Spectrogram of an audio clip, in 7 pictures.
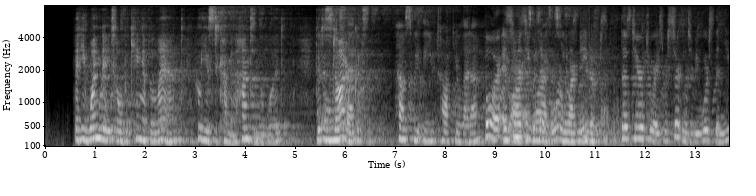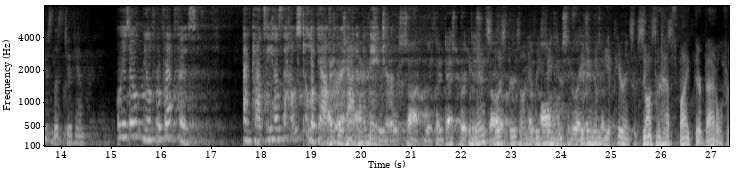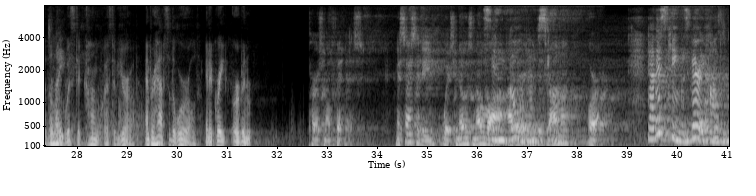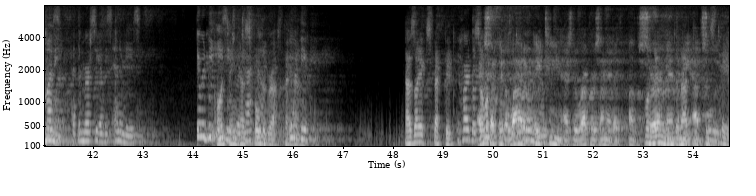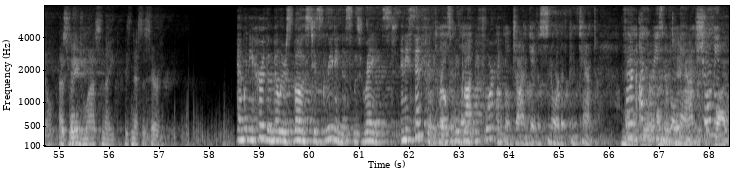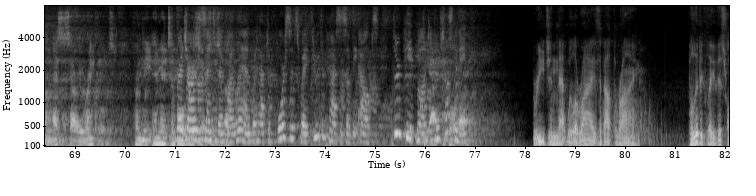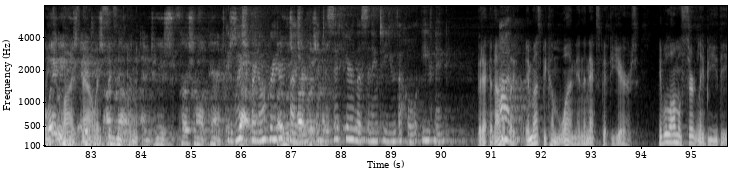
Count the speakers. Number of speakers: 7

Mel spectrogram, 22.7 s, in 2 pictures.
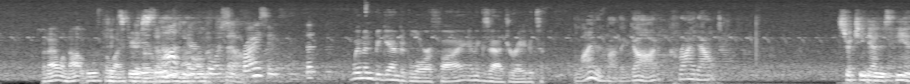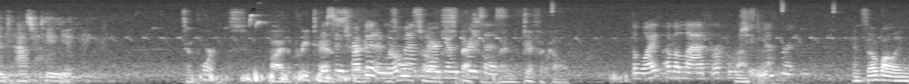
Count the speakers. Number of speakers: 5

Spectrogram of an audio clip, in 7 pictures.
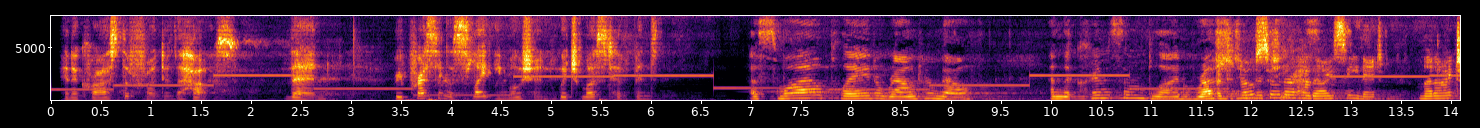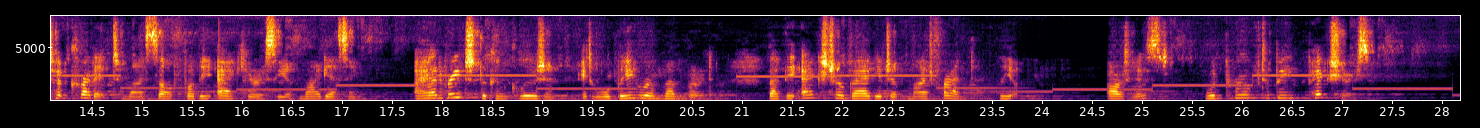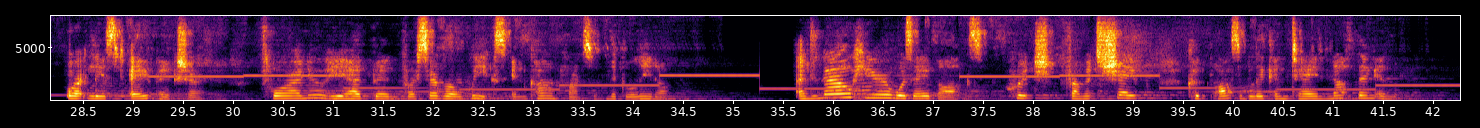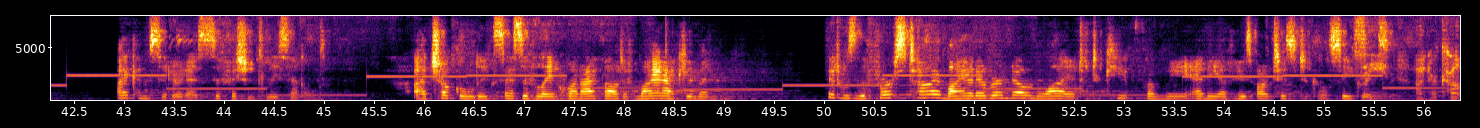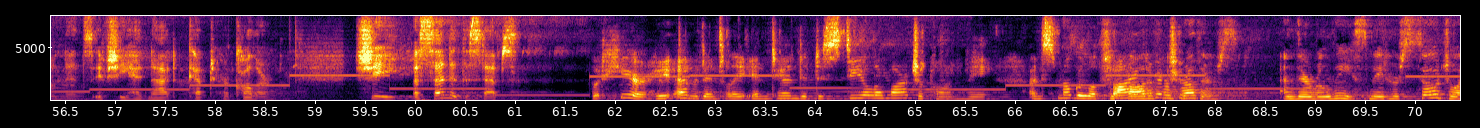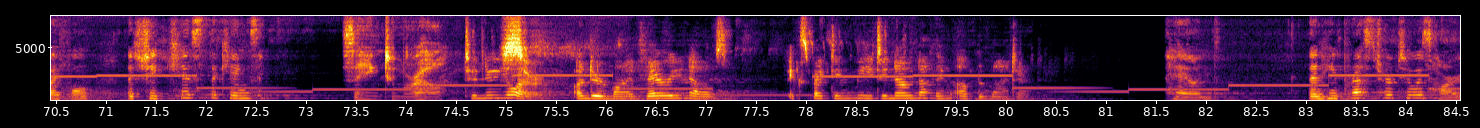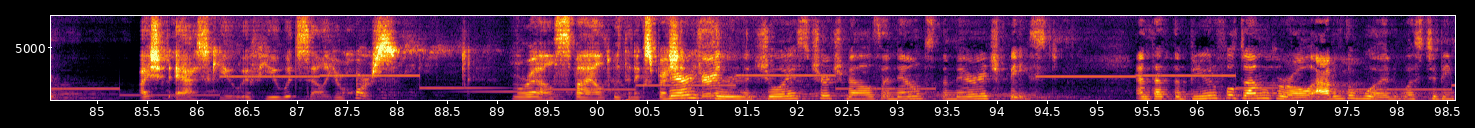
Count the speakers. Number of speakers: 3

